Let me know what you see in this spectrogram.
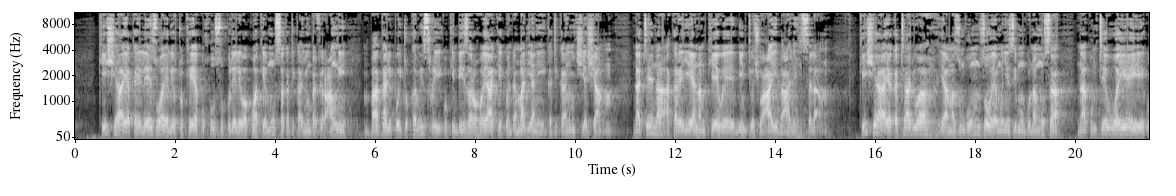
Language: Swahili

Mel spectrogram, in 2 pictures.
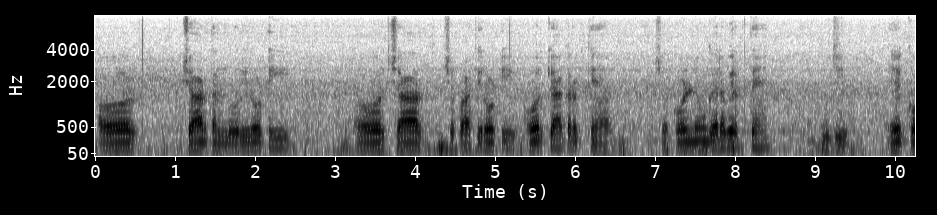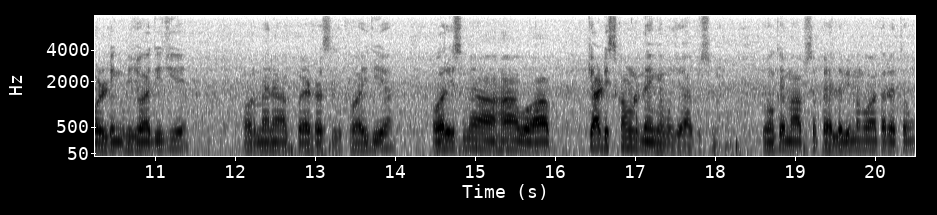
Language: Urdu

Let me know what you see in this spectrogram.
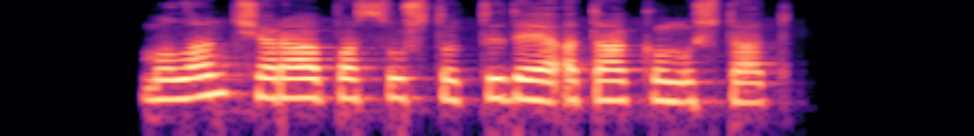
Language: Mari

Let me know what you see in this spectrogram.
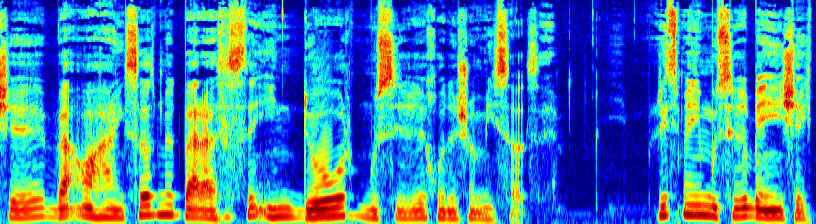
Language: Persian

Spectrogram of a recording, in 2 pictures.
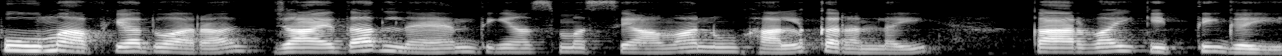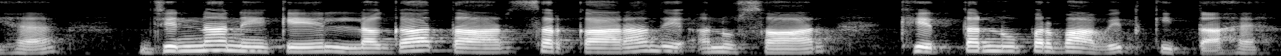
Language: Punjabi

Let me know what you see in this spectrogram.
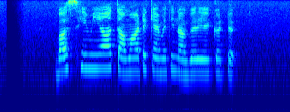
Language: Sinhala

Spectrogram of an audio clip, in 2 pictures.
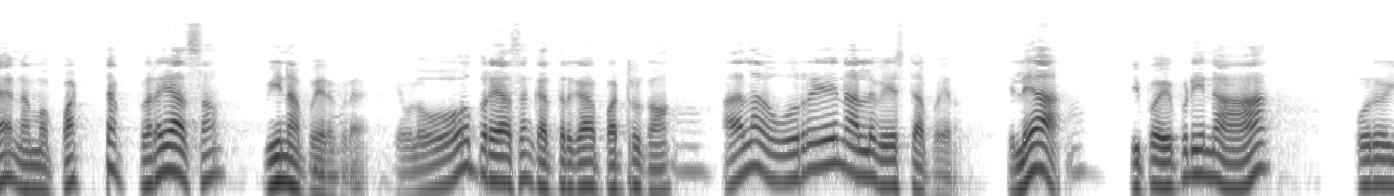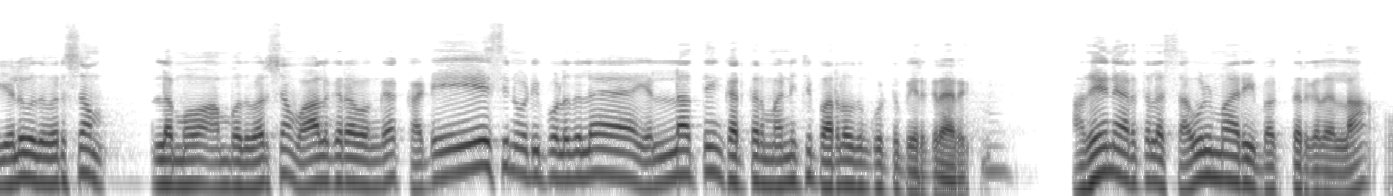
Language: Tamil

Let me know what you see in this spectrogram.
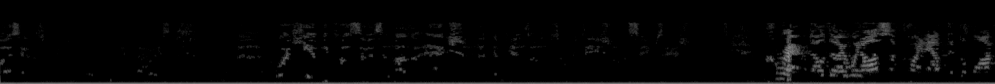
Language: English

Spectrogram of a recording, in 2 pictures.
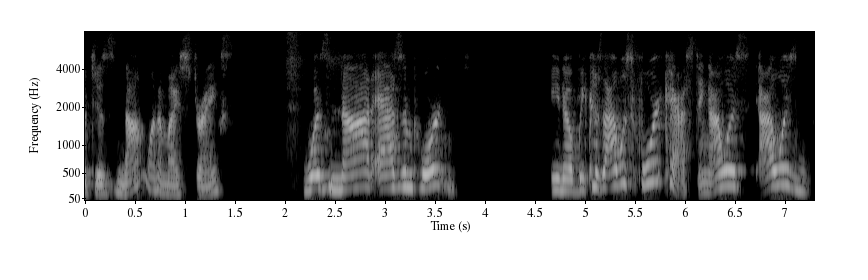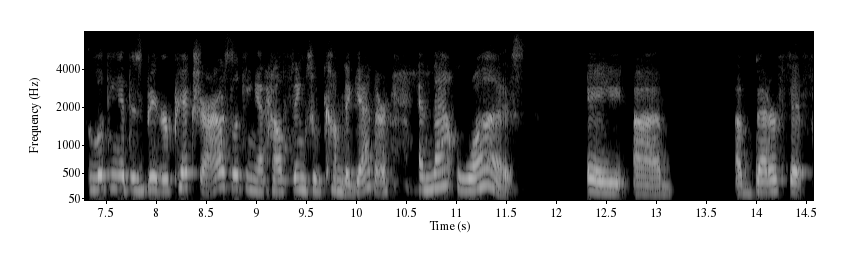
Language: English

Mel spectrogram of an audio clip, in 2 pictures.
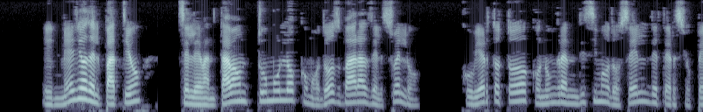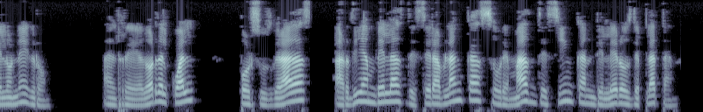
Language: Spanish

